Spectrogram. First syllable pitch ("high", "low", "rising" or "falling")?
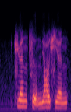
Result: high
